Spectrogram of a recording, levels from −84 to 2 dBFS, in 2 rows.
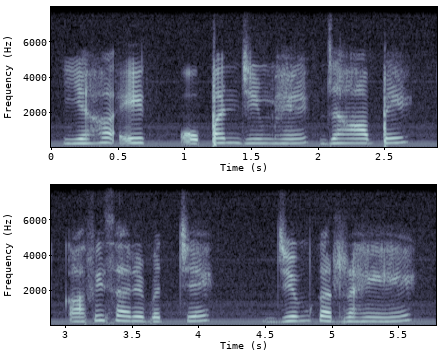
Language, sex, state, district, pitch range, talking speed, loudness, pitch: Hindi, female, Bihar, East Champaran, 235-265 Hz, 145 wpm, -21 LUFS, 250 Hz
